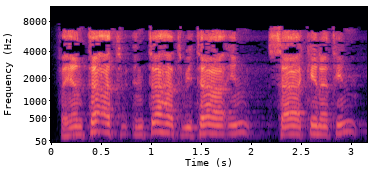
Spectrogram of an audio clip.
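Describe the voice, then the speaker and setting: Male grammar teacher, husky voice, step-by-step classroom explaining, muffled recording. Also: on the high side, moderate pace, a bit bright. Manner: explains step by step, quizzes and praises students.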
